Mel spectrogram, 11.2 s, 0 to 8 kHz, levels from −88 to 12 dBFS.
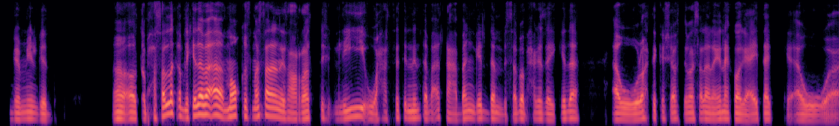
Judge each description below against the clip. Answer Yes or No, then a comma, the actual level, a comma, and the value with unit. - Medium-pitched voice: No, low, 115 Hz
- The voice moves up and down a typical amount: Yes, average, 3.0 semitones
